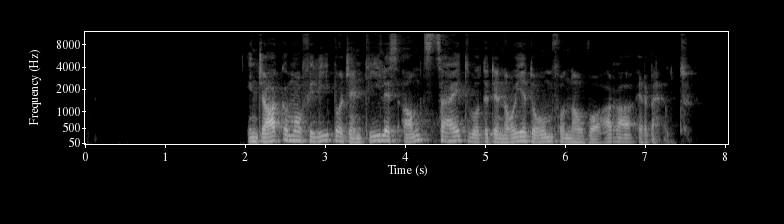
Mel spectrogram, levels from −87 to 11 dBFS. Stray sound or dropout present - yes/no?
no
